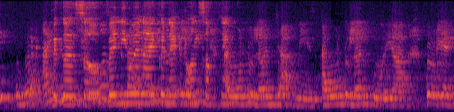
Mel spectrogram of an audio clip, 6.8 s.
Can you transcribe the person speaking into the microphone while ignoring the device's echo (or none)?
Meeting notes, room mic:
because uh, when you and I connect on something,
